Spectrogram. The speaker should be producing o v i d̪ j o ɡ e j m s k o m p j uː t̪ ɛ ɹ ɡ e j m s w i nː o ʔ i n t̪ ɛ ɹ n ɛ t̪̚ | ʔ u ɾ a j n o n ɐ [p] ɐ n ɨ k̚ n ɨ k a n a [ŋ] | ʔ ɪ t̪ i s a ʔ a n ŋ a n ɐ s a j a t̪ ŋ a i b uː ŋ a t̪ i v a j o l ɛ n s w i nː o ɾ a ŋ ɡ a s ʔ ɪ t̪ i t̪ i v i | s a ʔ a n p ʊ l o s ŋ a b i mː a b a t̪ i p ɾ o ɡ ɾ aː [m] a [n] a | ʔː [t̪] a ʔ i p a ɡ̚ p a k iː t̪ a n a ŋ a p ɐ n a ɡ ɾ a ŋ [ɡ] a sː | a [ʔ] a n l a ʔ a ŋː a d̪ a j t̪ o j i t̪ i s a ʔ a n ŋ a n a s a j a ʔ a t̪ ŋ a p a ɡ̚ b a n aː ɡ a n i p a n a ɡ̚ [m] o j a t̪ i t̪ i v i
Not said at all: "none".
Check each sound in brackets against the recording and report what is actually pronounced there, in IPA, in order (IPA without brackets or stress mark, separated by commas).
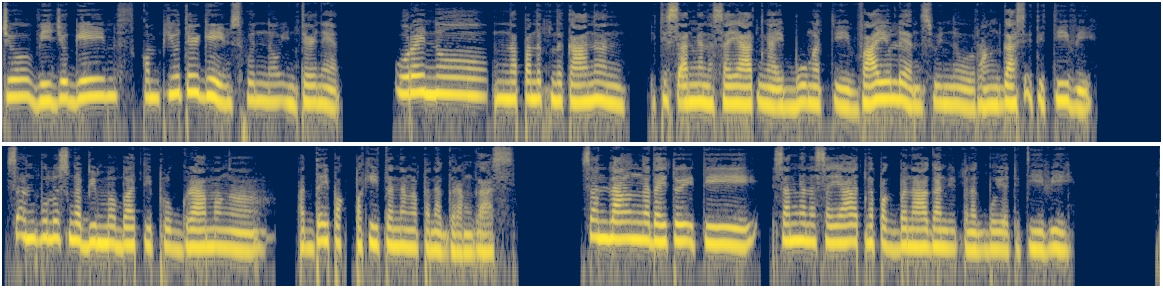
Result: p, n, m, ŋ, d̪, ɡ, ʔ, b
